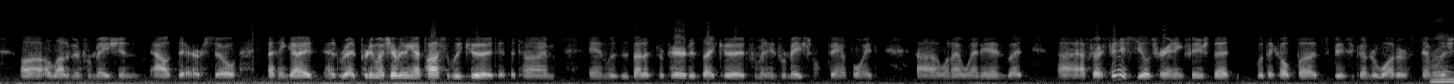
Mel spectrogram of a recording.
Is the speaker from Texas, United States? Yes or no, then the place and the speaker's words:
no; Northern California, United States; now in Park City, United States; grew up in Northern California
